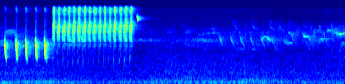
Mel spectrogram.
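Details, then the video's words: Nightingale song: a quick series of loud, clipped repeated notes that runs straight into a fast, harsh, buzzy rattle, then fades to faint distant twittering against a soft hiss. "Song of Nightingale _ the best song of Nightingale۔ بلبل کی چہکتی ہوئی پیاری آواز!صدا बुलबुल के गीत"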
